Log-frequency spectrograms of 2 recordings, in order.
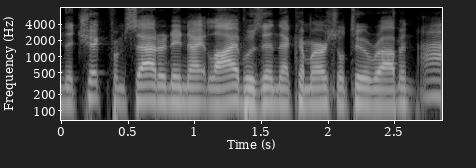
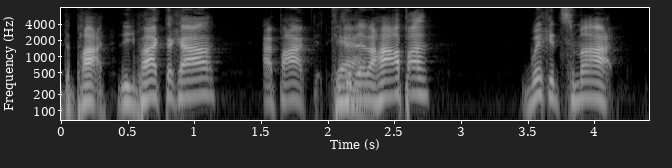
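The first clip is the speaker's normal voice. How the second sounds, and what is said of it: Put-on Boston accent. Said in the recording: “they do the whole Boston accent.”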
